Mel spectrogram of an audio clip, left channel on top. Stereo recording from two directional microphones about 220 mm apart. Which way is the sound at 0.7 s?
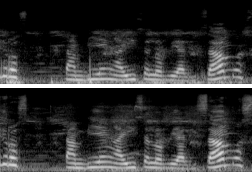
5° left (ahead or behind).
